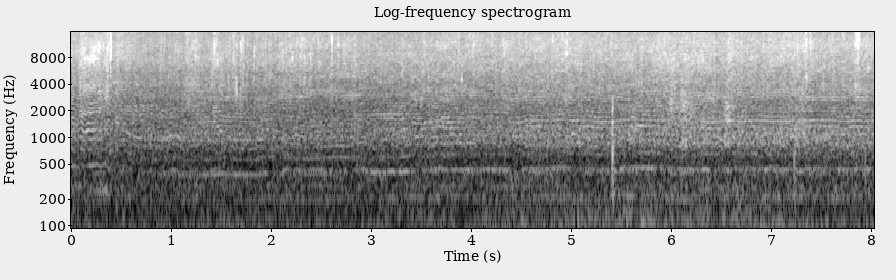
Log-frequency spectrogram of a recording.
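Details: A honey bee colony at the hive defending against beewolf wasp (Philanthus triangulum) attacks, 8 August 2018, with bees chaining under the landing board. A thick, continuous swarm buzz with sustained low drone lines and faint scattered clicks.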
